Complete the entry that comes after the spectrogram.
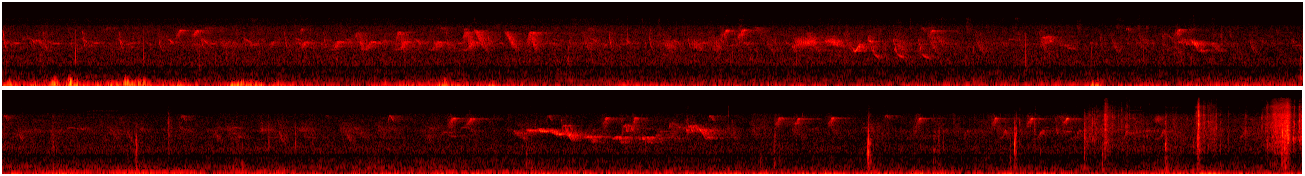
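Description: Small birds chirping and calling throughout, in many short high notes, with one call sliding down in pitch about two-thirds through, over a steady outdoor background hiss. A few low thumps in the first couple of seconds and sharp clicks near the end.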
